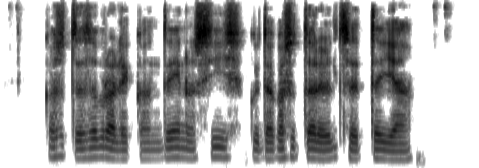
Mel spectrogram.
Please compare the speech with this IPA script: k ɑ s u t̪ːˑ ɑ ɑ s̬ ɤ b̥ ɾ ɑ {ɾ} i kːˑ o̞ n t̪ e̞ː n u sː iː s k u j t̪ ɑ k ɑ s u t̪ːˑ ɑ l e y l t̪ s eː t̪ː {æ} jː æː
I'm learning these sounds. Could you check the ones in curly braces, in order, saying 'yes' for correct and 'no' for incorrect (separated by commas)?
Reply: no, no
